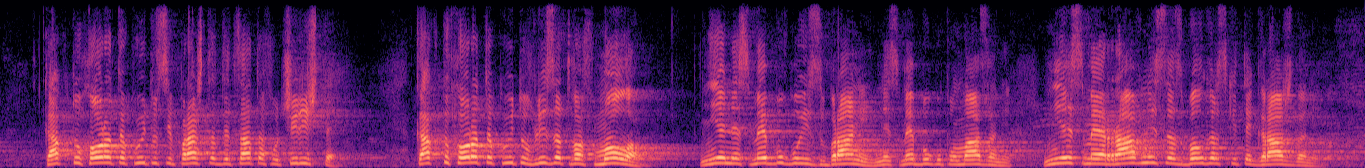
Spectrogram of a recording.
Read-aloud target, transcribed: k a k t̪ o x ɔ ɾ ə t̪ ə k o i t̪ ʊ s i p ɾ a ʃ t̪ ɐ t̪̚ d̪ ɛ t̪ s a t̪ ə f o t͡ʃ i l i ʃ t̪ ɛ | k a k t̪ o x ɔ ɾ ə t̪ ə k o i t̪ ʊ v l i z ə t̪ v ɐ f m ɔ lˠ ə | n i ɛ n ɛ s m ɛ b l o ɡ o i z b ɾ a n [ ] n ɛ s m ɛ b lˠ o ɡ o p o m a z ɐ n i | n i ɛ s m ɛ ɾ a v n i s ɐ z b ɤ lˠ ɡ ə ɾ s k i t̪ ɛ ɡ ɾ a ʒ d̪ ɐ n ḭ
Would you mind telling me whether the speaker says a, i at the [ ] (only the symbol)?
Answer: i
